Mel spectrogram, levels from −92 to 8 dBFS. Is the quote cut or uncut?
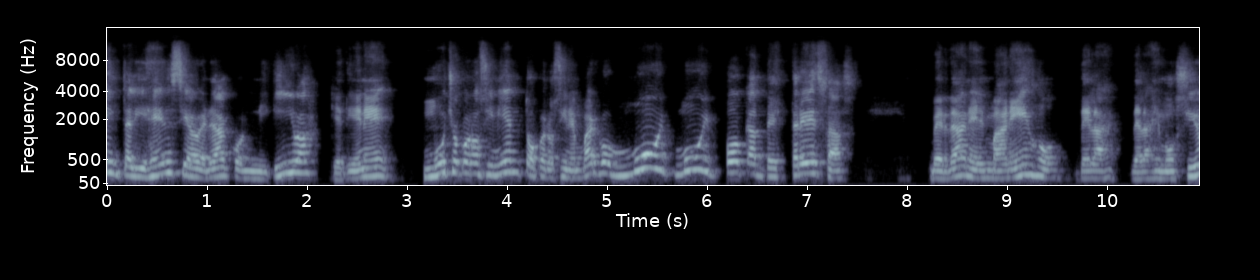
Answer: cut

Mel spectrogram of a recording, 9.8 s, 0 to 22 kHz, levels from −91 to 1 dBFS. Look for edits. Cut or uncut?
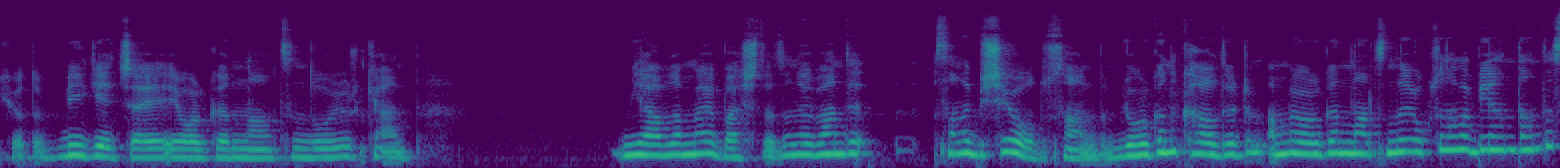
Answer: uncut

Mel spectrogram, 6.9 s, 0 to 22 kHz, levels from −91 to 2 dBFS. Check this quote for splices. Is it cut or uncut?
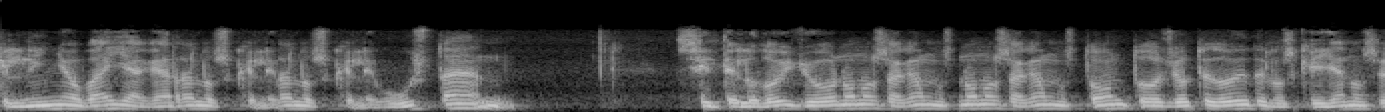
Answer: cut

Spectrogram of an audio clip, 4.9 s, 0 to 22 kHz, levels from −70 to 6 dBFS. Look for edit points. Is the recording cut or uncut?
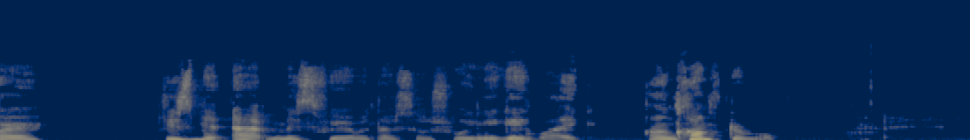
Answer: cut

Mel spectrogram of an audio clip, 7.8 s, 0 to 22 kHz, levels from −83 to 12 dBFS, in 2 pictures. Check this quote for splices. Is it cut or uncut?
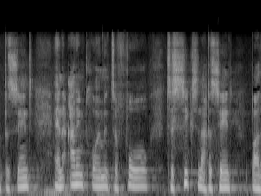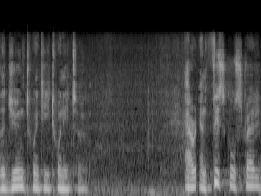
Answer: cut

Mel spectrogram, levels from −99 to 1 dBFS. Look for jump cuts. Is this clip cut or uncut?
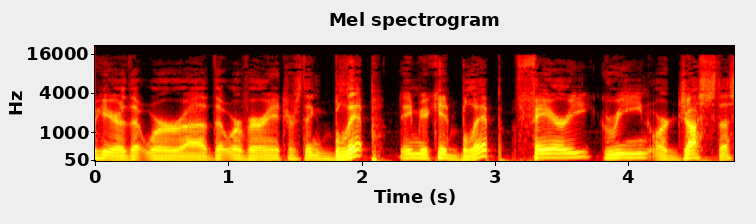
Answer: cut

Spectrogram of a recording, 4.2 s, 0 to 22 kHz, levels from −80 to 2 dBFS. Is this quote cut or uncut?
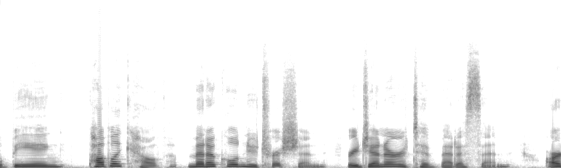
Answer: uncut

